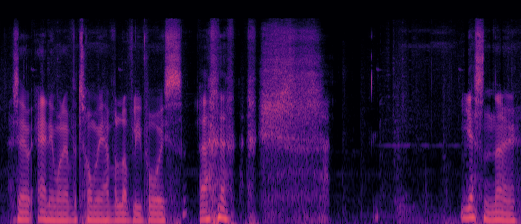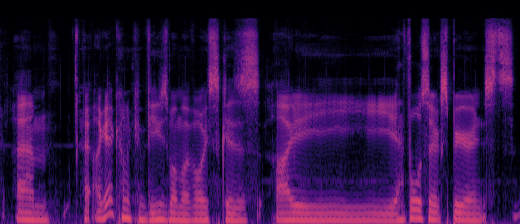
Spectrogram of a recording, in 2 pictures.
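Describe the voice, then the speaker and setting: A man giving casual gameplay commentary as a let's play host, with a relaxed, quick, slightly mumbly way of talking. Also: mid-range voice, clear, resonant tone.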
